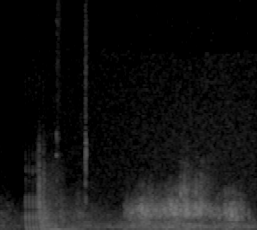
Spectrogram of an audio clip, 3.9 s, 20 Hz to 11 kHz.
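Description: Artillery fire striking a known position in Armored Brigade 2, a Cold War real-time strategy simulator at night: a couple of sharp distant booms followed by a low rolling rumble, fairly faint and with no talk.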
